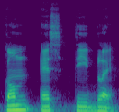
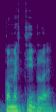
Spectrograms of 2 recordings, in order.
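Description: First: Comestible split slowly into co-mes-ti-ble; syllable by syllable. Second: Said in the usual way. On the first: Shown as a demonstration. Teacher shows how a word breaks up, syllable by syllable. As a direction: say comestible broken into separate syllables. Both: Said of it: "how you break up a word".

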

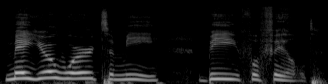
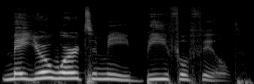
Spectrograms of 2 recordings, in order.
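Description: First: "May your word to me be fulfilled" drawn out slowly and softer; slow, softer reflective echo; slow, softening repeat. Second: Said in the usual way. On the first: Shown as a demonstration. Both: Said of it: "repeats the line more slowly".

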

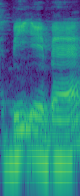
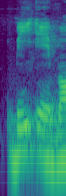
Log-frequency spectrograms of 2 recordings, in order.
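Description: First: ব্যা with an open ae vowel, as in bat. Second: ব with a rounded, held aw vowel, as in ball. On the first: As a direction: spell B A, then sound out ব্যা. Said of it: "ব্যয়ের মতো উচ্চারণ". (B A বানান করে ব্যা উচ্চারণ) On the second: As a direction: spell B A, then sound out ব. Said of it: "উচ্চারণ হবে এখানে বয়ের মতো হবে". (বি এ বানান করে ব উচ্চারণ) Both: Shown as a demonstration.

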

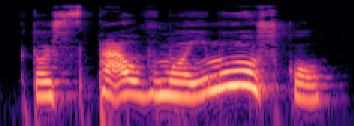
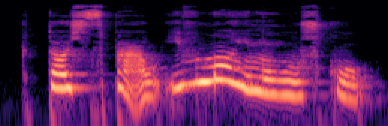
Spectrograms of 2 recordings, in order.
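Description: First: Very slow, much louder grumbling papa bear; gruby zrzędliwy głos. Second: Very slow, higher, much louder mama bear; cieńszy głosik. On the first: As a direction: boom it out slowly like an angry big bear. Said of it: "grubym, zrzędliwym głosem". (tata niedźwiedź grzmi bardzo wolno i głośno) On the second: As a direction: call it slowly in a lifted, loud mama-bear voice. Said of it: "cieńszym głosikiem". (mama niedźwiedzica woła wolno, wyżej i głośno) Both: A narrator's reading.

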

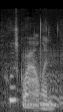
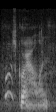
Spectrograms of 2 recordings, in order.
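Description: First: Said in the usual way. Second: Very high teasing squeak. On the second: Real, not acted. Owner squeaking at the growling puppy.

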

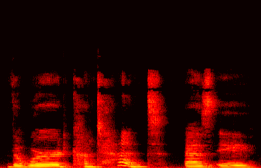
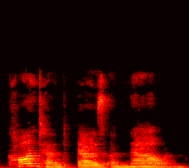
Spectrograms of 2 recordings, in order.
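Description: First: Content with the stress on TENT, con short; stress on second syllable. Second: Content with the stress on CON, tent light; stress on first syllable. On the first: Teacher to learners: the adjective, stress on TENT. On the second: Teacher to learners: the noun, stress on CON. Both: Shown as a demonstration. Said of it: "pronounced a little bit differently".

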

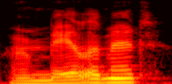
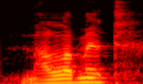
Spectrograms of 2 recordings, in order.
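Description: First: Malamut with a long A, MAY-luh-mut; alternative pronunciation. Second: Malamut with a short A, MAL-uh-mut, rising; questioning pronunciation. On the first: Card opener second-guessing a name, trying Malamut as MAY-luh-mut. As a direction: say Malamut starting like "male". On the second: Card opener checking a name, asking Malamut as MAL-uh-mut. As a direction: ask Malamut starting like "pal". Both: Shown as a demonstration. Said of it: "feel like I'm saying that wrong".

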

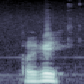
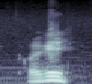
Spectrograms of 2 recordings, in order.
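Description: No difference in how they are said.

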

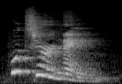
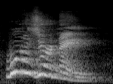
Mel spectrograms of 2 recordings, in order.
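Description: First: Slow, deliberate question, each word spaced; slow and careful. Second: Quick, run-together native-speed question; fast like an American. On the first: Teacher asks the student's name, slow and clear. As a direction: ask it slowly for learners to follow. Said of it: "Só que eu vou falar mais rapidinho". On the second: Teacher mimics an American asking a name, fast. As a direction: rattle it off like a native speaker. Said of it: "como se fosse um americano falando". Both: Shown as a demonstration.

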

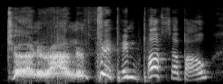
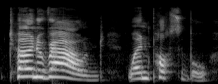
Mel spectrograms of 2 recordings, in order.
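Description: First: Sat nav voice yelling the prompt, louder; a GPS losing it and shouting; shouted sat nav. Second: Flat robotic sat nav prompt, lightly done. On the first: Bossing his friend as a sat nav, loud mock shout. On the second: Playing sat nav to his friend on the bike, flat machine prompt. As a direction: read it like a car GPS voice. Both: Pretend. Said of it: "I'll be your sat nav".

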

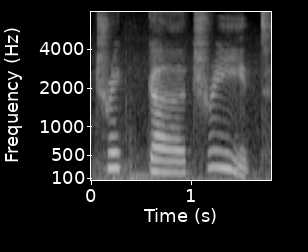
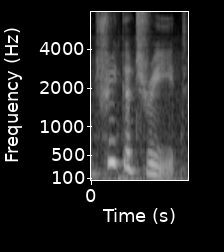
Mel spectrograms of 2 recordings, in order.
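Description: First: "trick or treat" drawn out word by word; slow-motion pronunciation of "trick or treat"; slow demonstration. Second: "trick or treat" run together as one phrase; connected-speech "trick-a-treat"; faster, linked. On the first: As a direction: say "trick or treat" very slowly, each sound separated. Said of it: "ออกเสียงช้าๆ". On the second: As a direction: link "trick or treat" smoothly at a quicker speed. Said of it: "พอพูดเร็วขึ้นจะกลายเป็น". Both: Shown as a demonstration.

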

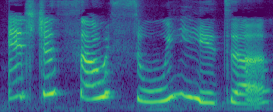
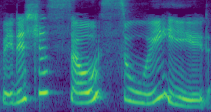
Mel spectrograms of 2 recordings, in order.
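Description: First: Very slow, much higher, crying through a laugh. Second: Slow, choked-up words, close to tears; holding back tears over a sweet book; tearing up. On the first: Vlogger crying over a sweet book, voice breaking. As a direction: voice breaking into tears. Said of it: "I was tearing up". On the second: Vlogger moved to tears by her book, choked up. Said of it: "I'm, like, tearing up". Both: Real, not acted.

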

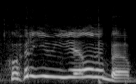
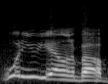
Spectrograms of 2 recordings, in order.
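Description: First: Much higher squeaky voice for the dog. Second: Light pet talk. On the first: Owner cooing at barking Bo, squeaky baby talk. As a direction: squeak it at him like a puppy. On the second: Cooing at barking dog Bo. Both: Real, not acted.

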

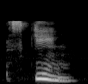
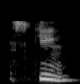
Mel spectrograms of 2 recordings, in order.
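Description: First: Whispered drill word. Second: Said in the usual way. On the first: Shown as a demonstration. Teacher modelling skiing for pupils, whispered. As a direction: breathe the word skiing without voice. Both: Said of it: "teacher drilling vocabulary word".

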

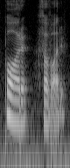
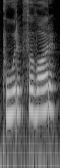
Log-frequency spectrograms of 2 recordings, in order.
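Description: First: "por favor" with an open "o" in "por", rising; the wrong way, open vowel; wrong pronunciation. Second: "por favor" with "por" said like "pur"; the right way, vowel closed to "u"; correct Portuguese pronunciation. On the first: Teacher shows the mistake to avoid. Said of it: "and not". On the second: Teacher shows the correct sound of "por". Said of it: "Please make it sound". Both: Shown as a demonstration.

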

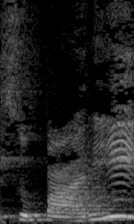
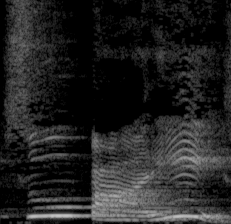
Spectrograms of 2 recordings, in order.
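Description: First: Said in the usual way. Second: सुपारी drawn out very slowly, syllable by syllable; slow syllable blending. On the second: Shown as a demonstration. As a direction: stretch सुपारी out slowly for the children. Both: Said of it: "र में बड़ी की मात्रा री".

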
